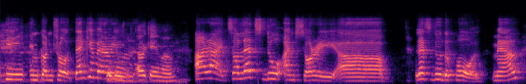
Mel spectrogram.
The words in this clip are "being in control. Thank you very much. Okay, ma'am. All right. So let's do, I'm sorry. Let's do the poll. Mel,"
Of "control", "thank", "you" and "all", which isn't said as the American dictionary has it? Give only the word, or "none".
thank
